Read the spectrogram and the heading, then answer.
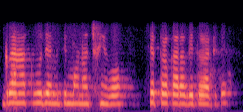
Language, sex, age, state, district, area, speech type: Odia, female, 30-45, Odisha, Sambalpur, rural, conversation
